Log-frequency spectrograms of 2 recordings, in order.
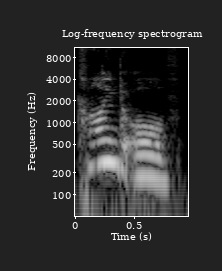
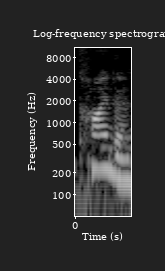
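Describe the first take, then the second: First: Both words are said in full. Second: The words are reduced to one word.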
